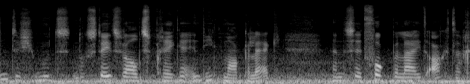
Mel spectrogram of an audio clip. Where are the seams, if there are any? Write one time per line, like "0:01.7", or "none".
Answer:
0:01.4
0:02.0
0:03.6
